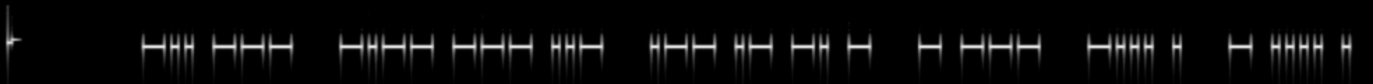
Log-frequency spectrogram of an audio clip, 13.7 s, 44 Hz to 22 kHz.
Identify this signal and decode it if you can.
Morse code, heard as a keyed tone, about 17 wpm, 700 Hz. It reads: DO YOU WANT TO BE THE
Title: Sentences from Top 1100 Words 17wpm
